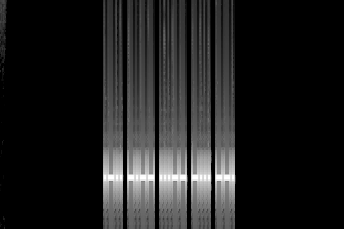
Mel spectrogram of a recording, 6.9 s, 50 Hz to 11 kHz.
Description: Morse code, heard as a keyed tone, about 28 wpm, 700 Hz. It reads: LY3BG
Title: DXCC-100 Call Signs - 5 Characters - Repeated 2x - 30wpm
